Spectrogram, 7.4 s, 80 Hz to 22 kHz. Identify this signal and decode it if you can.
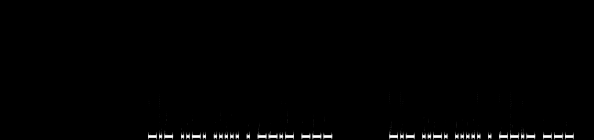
Morse code, heard as a keyed tone, about 36 wpm, 700 Hz. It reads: KF5EQO KF5EQO
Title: USA Call Signs - 6 Characters - Repeated 2x - 35wpm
